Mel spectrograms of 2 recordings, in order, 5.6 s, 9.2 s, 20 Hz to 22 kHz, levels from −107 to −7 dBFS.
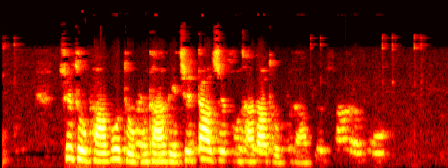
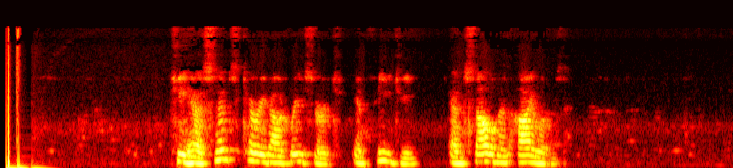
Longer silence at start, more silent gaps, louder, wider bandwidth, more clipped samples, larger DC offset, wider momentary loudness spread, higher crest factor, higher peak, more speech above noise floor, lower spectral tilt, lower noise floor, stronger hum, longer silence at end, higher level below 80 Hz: first, 0.75 s vs 0.05 s; neither; first, -17 LUFS vs -25 LUFS; second, 8.8 kHz vs 11.5 kHz; neither; neither; first, 19 LU vs 14 LU; second, 18 dB vs 26 dB; about the same, -2 dBFS vs 0 dBFS; second, 42 dB vs 49 dB; second, -4.5 dB/octave vs -8.5 dB/octave; second, -60 dBFS vs -73 dBFS; neither; second, 0.8 s vs 2.2 s; second, -70 dBFS vs -46 dBFS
